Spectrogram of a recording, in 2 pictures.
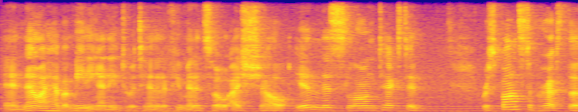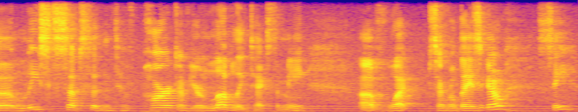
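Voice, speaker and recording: A middle-aged or older man reading his own letter-like poem aloud in a halting, conversational way, correcting himself as he goes. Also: mid-range voice, animated, fairly bright tone. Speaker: poet reading own work. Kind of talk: spoken poem reading in the form of a personal letter. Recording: roomy home recording, faint noise.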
